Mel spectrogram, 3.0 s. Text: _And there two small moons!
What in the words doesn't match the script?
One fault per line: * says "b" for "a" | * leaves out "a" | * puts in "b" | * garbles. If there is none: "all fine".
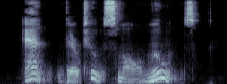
all fine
